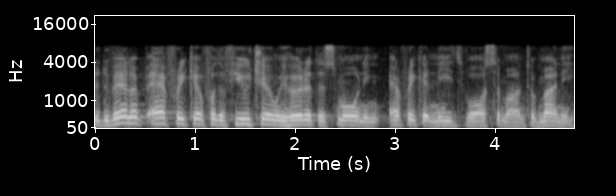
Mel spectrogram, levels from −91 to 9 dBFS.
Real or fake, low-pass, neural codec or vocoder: real; 7.2 kHz; none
